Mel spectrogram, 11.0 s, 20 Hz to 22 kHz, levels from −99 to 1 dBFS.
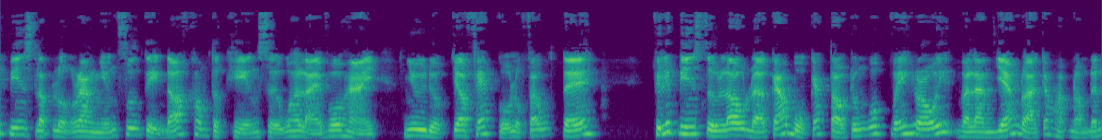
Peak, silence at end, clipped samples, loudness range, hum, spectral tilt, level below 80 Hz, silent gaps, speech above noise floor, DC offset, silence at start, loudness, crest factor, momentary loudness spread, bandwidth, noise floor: -6 dBFS; 0 s; under 0.1%; 2 LU; none; -4 dB/octave; -74 dBFS; none; 39 dB; under 0.1%; 0 s; -25 LUFS; 20 dB; 10 LU; 15.5 kHz; -66 dBFS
